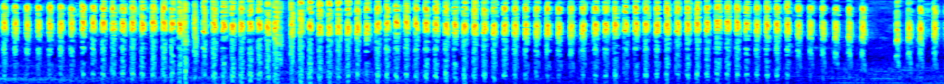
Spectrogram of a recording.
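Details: An agitated collared kingfisher used as a tutor for songbirds, calling long, sharp and harsh. Quick rasping kek notes repeat continuously, with a few short breaks and faint low hum.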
